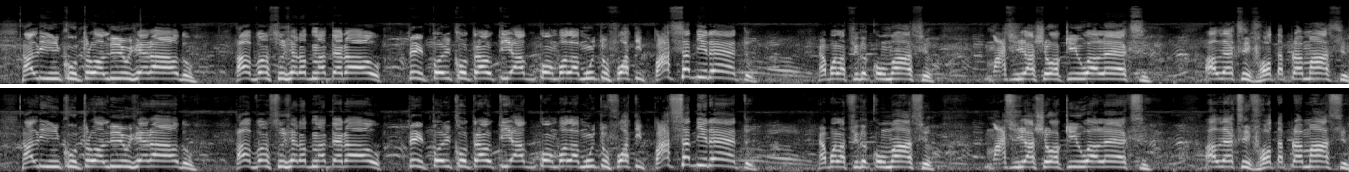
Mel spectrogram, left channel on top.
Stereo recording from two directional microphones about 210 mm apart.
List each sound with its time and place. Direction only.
0.2 s a man's voice: 10° right (ahead or behind)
